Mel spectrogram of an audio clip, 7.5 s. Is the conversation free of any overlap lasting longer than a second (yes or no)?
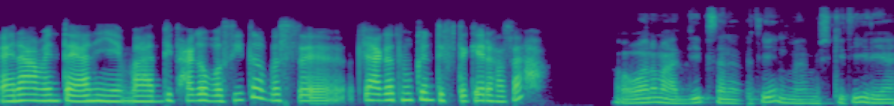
yes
